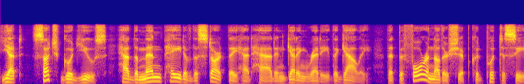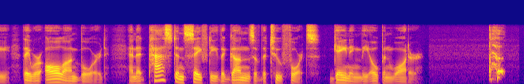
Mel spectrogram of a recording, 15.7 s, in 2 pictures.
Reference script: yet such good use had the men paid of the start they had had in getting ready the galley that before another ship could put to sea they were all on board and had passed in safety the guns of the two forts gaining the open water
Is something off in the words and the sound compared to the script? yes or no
yes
